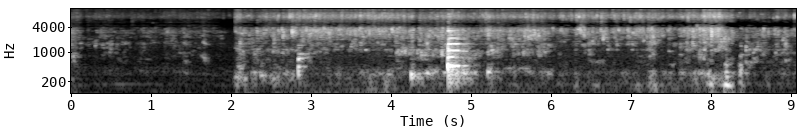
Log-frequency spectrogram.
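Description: A stream of cold water running through boiled vermicelli in a stainless-steel mesh strainer, starting about two seconds in as a steady hiss, to rinse the strands so they don't stick together. One sharp knock about halfway through.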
